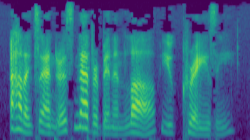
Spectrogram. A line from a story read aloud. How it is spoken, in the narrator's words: He laughed again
